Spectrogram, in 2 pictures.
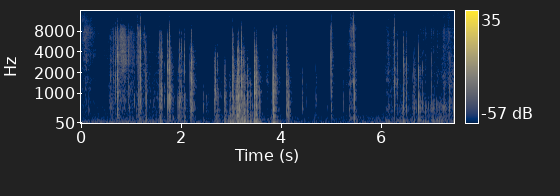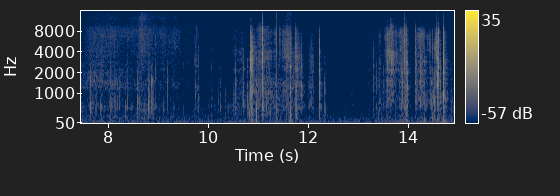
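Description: Fingertips rub and scratch across the pages of an open, water-damaged glossy-paper magazine and turn its pages. The result is a quiet run of crisp, bright crinkles and scratchy rustles, with sharp papery snaps in irregular bursts. There is almost no low end.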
